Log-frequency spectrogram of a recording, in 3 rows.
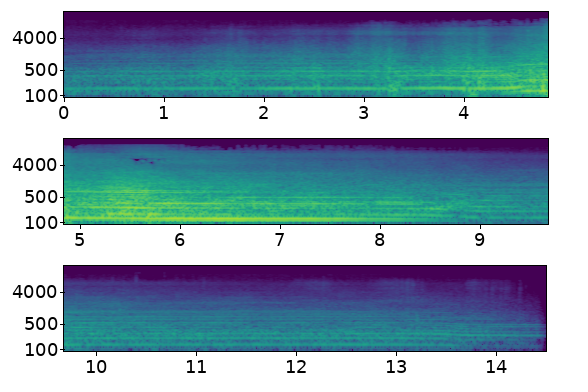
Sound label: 150 Hp Mercury Pass By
